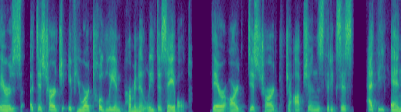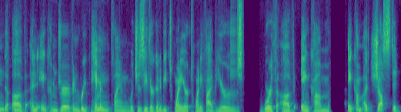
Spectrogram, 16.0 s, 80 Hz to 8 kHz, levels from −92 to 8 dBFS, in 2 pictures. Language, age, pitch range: English, 50-69, 120-140 Hz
